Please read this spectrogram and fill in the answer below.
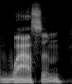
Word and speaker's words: Wasm: wasum you can basically or wasum I don't know how people pronounce it but I pronounce it wasum with wasam you can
